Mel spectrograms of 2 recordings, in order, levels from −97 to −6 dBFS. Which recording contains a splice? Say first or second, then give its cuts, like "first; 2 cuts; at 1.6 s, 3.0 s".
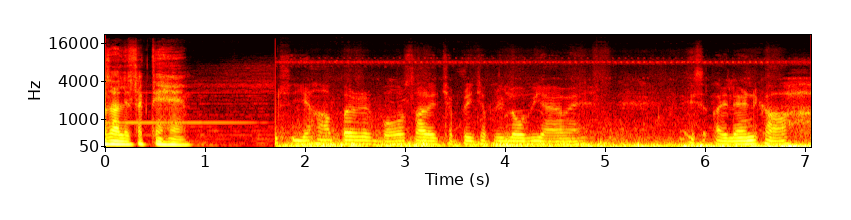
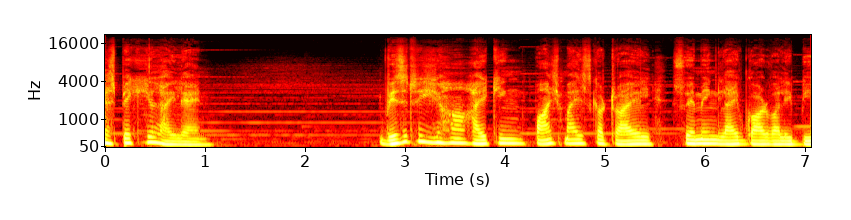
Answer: first; 1 cut; at 1.8 s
